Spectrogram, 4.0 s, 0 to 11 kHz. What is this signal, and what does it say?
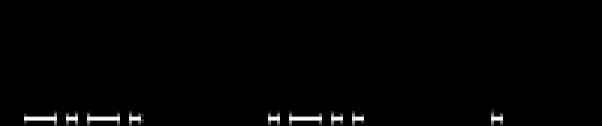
Morse code, heard as a keyed tone, about 17 wpm, spaced as for 8 wpm, 700 Hz. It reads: CLE
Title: 4x Character Spacing - Top 500 Words - 17wpm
